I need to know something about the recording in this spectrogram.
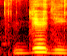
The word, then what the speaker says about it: Yeji: Ah, Yeji. Oh, ¿Yeji es su nombre? Así se pronuncia.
